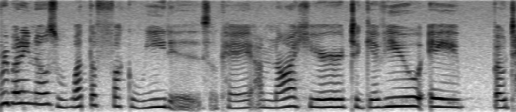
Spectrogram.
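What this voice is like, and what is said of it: Usual voice. Nothing is said of it.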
